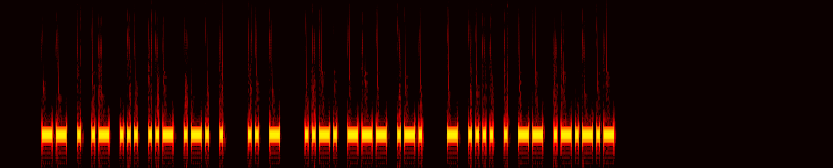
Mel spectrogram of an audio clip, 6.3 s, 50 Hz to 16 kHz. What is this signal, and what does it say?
Morse code, heard as a keyed tone, about 46 wpm, 700 Hz. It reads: MEASURE IT FOR THEM.
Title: Sentences from Top 1000 Words - Review Part 2 - 45wpm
